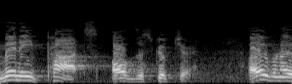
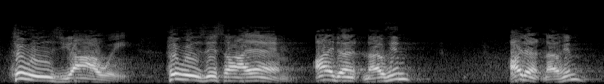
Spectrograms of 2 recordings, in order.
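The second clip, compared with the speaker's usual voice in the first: mock contemptuous sneer, stress on "I"; 3 semitones higher than usual. Speaker retells Pharaoh's reply to the message of the Lord, acting out a sneer. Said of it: "And this one sneers".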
